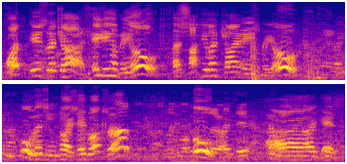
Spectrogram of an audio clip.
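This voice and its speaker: A man orating loudly and theatrically in a pompous, indignant, grandiose manner. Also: very high voice. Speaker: man being arrested. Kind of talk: loud theatrical public oration. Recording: echoey distant archive footage, crowded street noise.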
